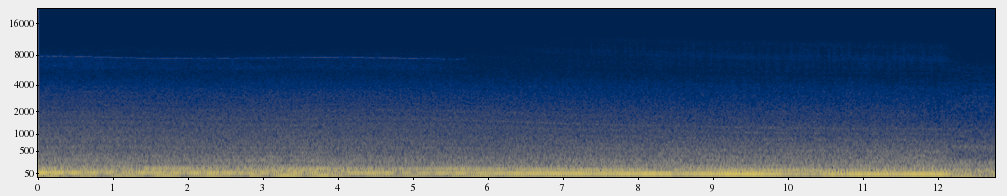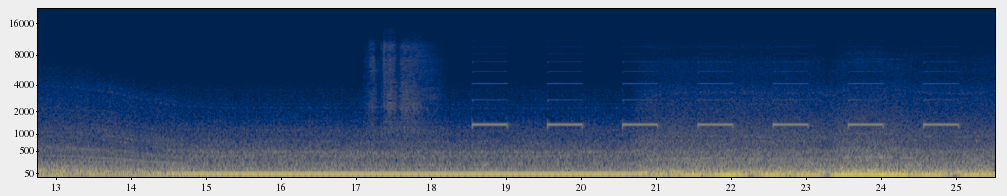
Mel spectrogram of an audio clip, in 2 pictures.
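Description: A truck engine rumbles, slows down and settles into a low idle.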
